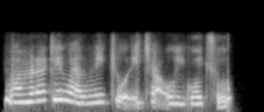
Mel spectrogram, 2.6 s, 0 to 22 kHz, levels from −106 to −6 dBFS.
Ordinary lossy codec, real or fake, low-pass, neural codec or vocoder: Opus, 32 kbps; fake; 7.2 kHz; codec, 16 kHz, 1 kbps, FreqCodec, smaller model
